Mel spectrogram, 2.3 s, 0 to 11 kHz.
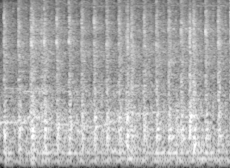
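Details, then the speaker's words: Pioneer CLD-909 LaserDisc player, fine at power-on until eject pressed: fast regular ratcheting clicks about eight a second with light mechanical chatter; laser sled mechanism binding, tray doesn't properly eject. "And that seems to be when it starts to run into problems."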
